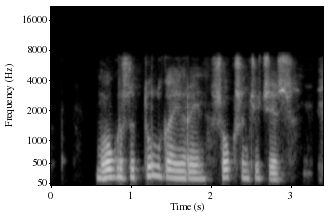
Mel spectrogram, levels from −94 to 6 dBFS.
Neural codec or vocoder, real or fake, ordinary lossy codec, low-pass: codec, 16 kHz, 4 kbps, FunCodec, trained on Chinese and English, 50 frames a second; fake; Opus, 32 kbps; 7.2 kHz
